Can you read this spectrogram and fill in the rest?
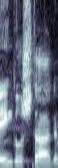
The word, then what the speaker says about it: Ingolstadt: Was it Die Ingolstadt? Am I saying that correctly? – Yes.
